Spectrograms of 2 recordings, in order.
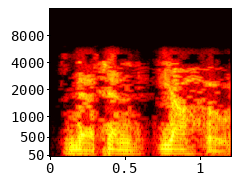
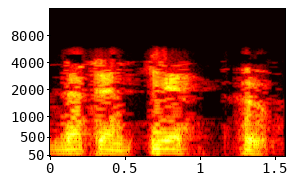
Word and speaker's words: Netanyahu: the part that the name that he is mispronouncing as yeah is actually in his name netan yaho it's not netan yo the reality is that um yaha's name is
